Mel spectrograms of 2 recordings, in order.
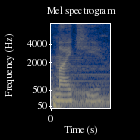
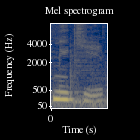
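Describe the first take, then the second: First: The name is said like the shoe brand. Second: The name is not said like the shoe brand. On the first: The speaker calls it wrong. "I pronounce it Nike. It, like the shoe" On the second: The speaker calls it right. "so I should know it's pronounced Nikki"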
